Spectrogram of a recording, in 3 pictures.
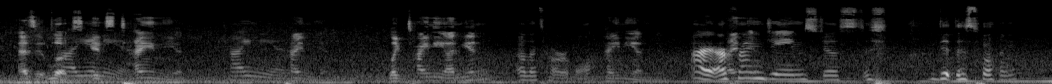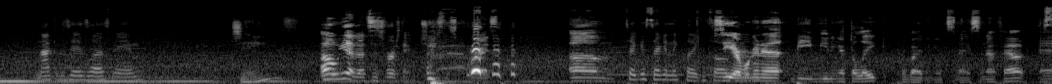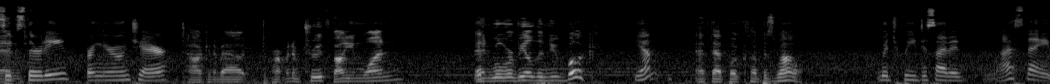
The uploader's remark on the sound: We experiment with a bad idea and record an episode in person outside.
